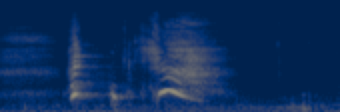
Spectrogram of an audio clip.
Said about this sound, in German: Danke. Gesundheit.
